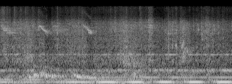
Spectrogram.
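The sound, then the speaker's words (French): Pigeons coo in a steady, repeating rhythm, about six soft low hoots, with faint higher bird chirps scattered in the background and no talking. “quand t'es sur une place en Italie, euh, en plein milieu de l'été avec tes meilleurs potes, euh, tu bois un petit verre, bon bah t'es, hyper heureux, t'as envie de, crier et de faire s'envoler les pigeons tellement t'es heureux quoi.”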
